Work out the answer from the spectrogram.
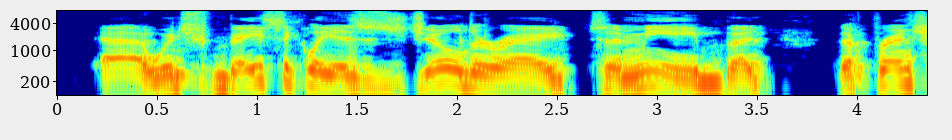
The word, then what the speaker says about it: Gilles de Rais: I specifically looked up uh the way to pronounce it and it's uh which basically is jilderay to me but the French have a way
